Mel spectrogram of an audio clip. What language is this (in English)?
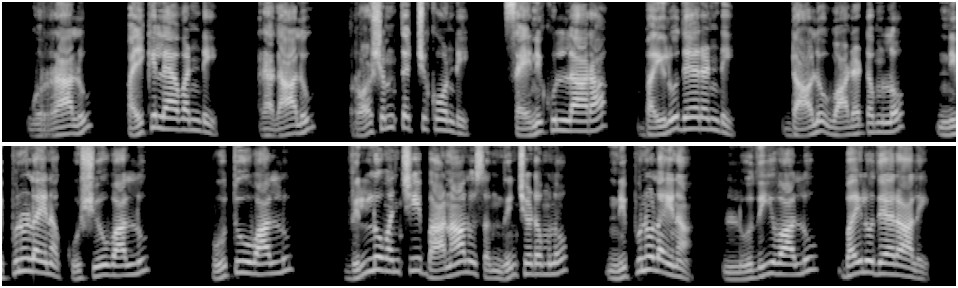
Telugu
